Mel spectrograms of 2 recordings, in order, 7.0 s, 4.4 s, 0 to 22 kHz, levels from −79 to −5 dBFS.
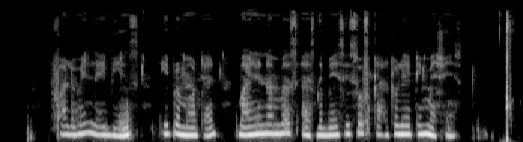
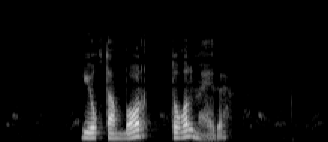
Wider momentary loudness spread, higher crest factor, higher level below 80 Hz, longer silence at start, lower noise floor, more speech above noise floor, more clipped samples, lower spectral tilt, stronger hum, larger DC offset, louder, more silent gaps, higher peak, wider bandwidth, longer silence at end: second, 11 LU vs 19 LU; about the same, 22 dB vs 20 dB; first, -54 dBFS vs -78 dBFS; second, 0.7 s vs 1.1 s; second, -49 dBFS vs -78 dBFS; second, 28 dB vs 53 dB; neither; second, -5.5 dB/octave vs -8.5 dB/octave; neither; neither; first, -22 LUFS vs -26 LUFS; neither; first, 0 dBFS vs -8 dBFS; first, 16.5 kHz vs 7.4 kHz; second, 0.15 s vs 1.35 s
